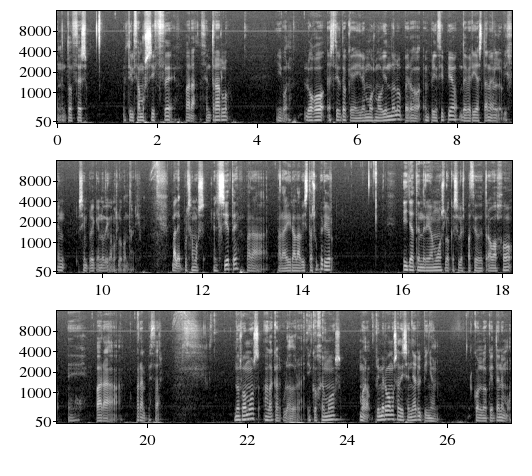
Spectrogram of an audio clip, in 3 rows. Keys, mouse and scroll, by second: 2.3 shift+c, 3.5 middle click, 4.4-4.7 scroll up 1, 5.0-6.3 middle drag, 11.9 KP_7, 13.3 scroll down 1, 21.6 click, 23.4 click, 24.7 click.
